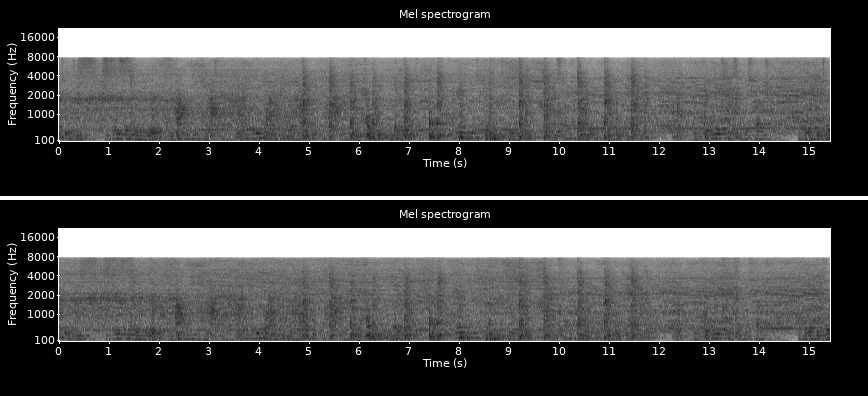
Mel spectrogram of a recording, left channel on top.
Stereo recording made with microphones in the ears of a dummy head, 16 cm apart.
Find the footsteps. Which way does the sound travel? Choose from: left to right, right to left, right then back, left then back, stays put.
right to left.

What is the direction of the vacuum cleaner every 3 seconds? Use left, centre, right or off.
right, right, right, right, centre.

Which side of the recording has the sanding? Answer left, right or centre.
left.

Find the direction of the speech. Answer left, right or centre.
left.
